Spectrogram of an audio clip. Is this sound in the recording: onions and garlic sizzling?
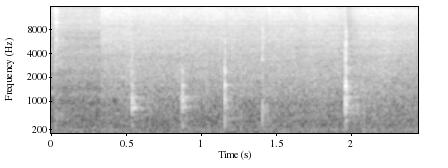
yes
